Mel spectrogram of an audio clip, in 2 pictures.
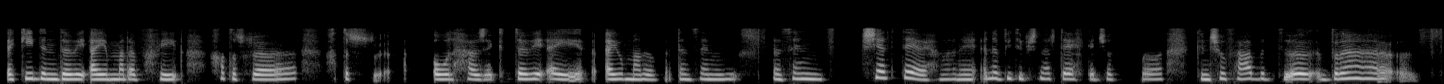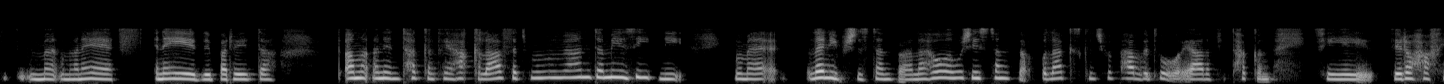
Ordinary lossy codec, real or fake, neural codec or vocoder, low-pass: none; fake; codec, 16 kHz, 0.5 kbps, X-Codec, WavLM features, trained on Multilingual LibriSpeech; 5.4 kHz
